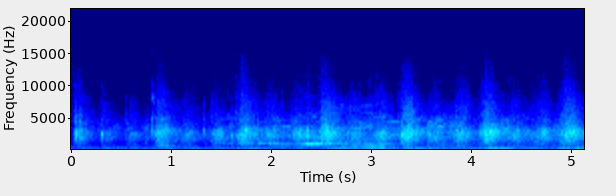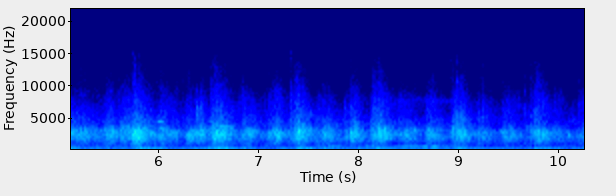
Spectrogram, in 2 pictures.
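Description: Theatre audience applauding: a dense, uneven patter of hand claps with scattered thumps and a few short calls near the start.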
